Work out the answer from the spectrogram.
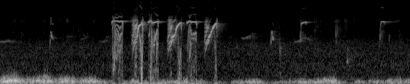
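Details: Great tit, known locally as gelatik batu, singing vigorously: a burst of thin, very high chirps and short whistled notes around the middle second, over a low rumbling background.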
